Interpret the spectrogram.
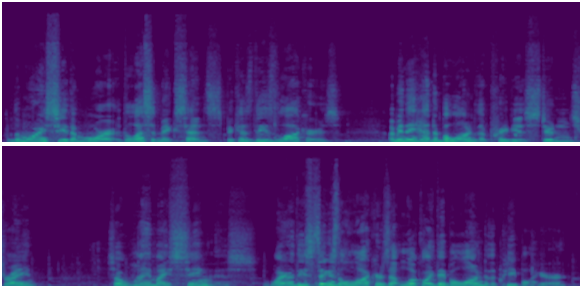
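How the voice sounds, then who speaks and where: Earnest, worried teenage investigator for a game, played by a man: highish pitch, lively intonation. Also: fairly quick, faint music behind, heavily acted. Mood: troubled, questioning. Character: earnest, anxious teenage boy narrating his investigation. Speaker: host of playthrough. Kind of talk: amateur game voice acting.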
